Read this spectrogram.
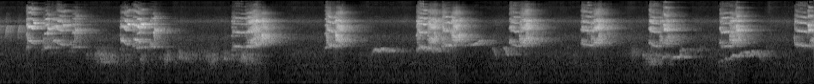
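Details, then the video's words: White-rumped shama in moult repeating harsh, grating notes about once a second, with occasional short whistled slurs underneath. "Kicau mania.. murai baru rontok bulu..."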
